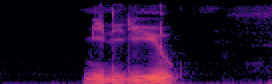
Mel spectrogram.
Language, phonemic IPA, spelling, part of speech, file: French, /mil.dju/, mildiou, noun, Fr-mildiou.ogg
- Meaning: mildew (growth of minute fungi)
